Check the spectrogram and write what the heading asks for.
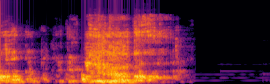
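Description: Tiger roaring twice: a short roar, then a longer one that starts just over a second later and dies away before the three-second mark.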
